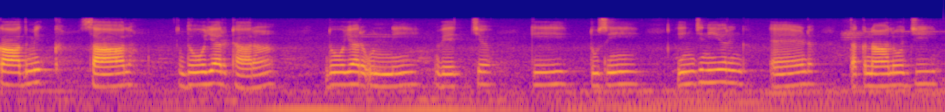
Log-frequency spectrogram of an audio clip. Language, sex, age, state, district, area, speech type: Punjabi, female, 45-60, Punjab, Fazilka, rural, read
